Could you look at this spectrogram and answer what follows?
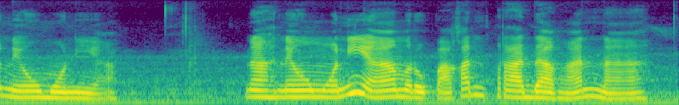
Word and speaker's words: pneumonia: grup e di depan jadi jangan bacanya pneumonia v-nya diabaikan jadi bacanya itu pneumonia nah pneumonia merupakan peradangan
